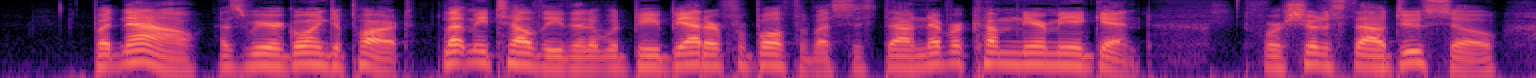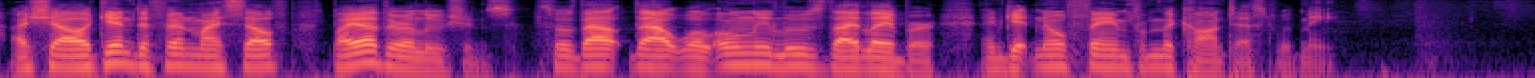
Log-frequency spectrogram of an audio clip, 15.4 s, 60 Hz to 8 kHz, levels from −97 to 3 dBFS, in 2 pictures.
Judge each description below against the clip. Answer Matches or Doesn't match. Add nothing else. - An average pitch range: Matches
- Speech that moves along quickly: Matches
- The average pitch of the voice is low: Matches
